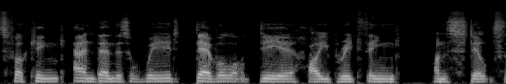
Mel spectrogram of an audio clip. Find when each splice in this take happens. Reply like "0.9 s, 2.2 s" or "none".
none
